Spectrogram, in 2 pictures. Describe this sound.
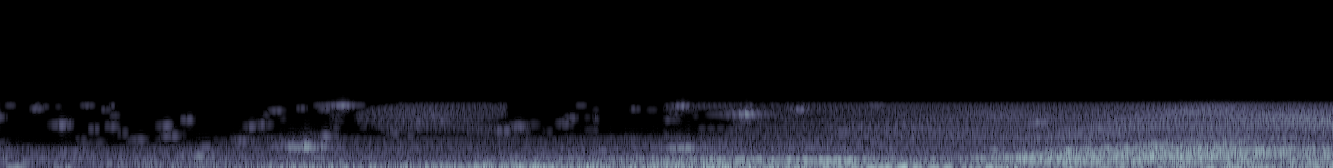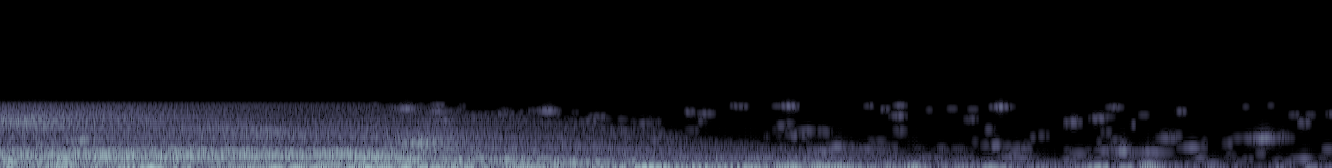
Another batch of space sounds more suitable for building melodies, looping etc. Passing star.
